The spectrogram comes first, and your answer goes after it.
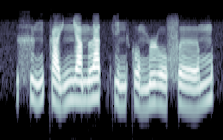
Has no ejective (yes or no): yes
